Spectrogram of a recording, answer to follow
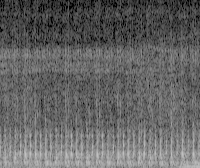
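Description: Small two-cylinder model steam engine running fast with rapid, even exhaust beats, still driving in forward on the boiler's remaining steam pressure just after the gas burner has been shut off.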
